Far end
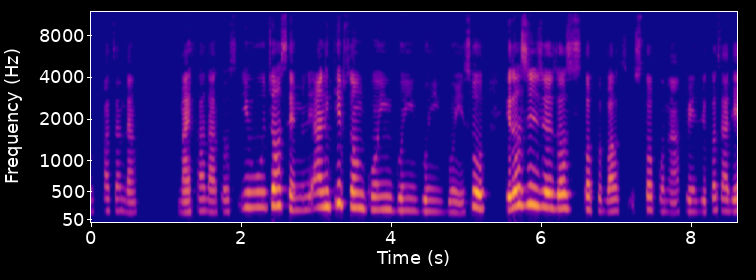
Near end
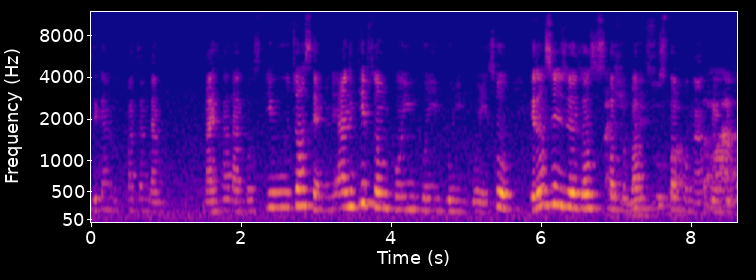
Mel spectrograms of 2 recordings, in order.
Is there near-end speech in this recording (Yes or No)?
Yes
